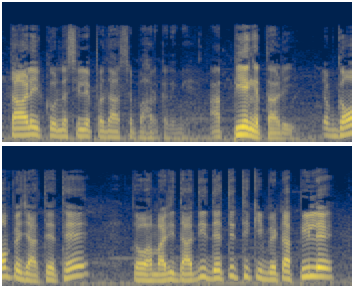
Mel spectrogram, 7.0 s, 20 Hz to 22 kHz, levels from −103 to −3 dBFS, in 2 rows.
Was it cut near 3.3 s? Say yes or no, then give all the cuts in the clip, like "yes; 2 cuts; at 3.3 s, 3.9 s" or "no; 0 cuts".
yes; 1 cut; at 3.3 s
